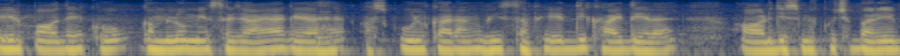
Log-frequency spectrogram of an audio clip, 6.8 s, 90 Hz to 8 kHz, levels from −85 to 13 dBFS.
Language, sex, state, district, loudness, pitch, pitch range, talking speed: Hindi, male, Uttar Pradesh, Muzaffarnagar, -14 LUFS, 155 Hz, 150-160 Hz, 205 wpm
